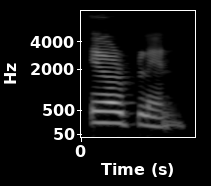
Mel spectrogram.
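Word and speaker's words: aeroplane: फिर यहाँ पर ए ई के बाद में आर है, एयरप्लेन, एयरप्लेन। इस तरीके से ये हो गया अगला नियम।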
